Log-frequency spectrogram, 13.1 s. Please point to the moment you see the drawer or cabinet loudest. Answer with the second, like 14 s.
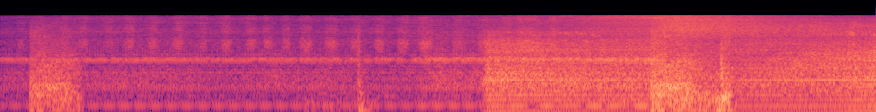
10 s.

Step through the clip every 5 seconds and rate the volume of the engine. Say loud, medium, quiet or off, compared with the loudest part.
off, loud, loud.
